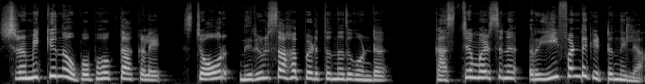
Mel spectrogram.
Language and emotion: Malayalam, disgusted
